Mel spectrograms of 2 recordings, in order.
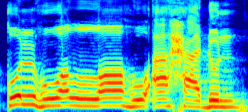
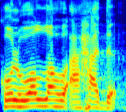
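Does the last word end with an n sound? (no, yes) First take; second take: yes; no. First: The last word ends with an added n sound. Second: The last word ends without any n sound. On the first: "Tanwin bukan?" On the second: "kalau diberhenti berhenti kan dia"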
